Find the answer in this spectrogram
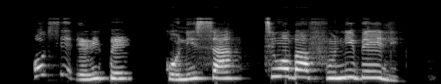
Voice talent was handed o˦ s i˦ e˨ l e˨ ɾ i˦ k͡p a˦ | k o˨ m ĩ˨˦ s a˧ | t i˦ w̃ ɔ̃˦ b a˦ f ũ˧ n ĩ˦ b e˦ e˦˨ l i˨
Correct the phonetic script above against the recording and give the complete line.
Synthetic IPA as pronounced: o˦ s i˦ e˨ l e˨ ɾ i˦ k͡p e˦ | k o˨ n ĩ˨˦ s a˧ | t i˦ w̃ ɔ̃˦ b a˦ f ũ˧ n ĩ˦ b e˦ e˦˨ l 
